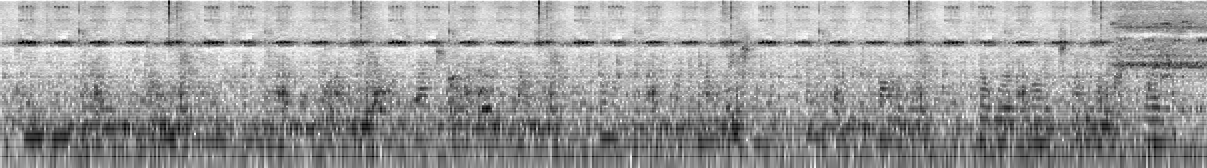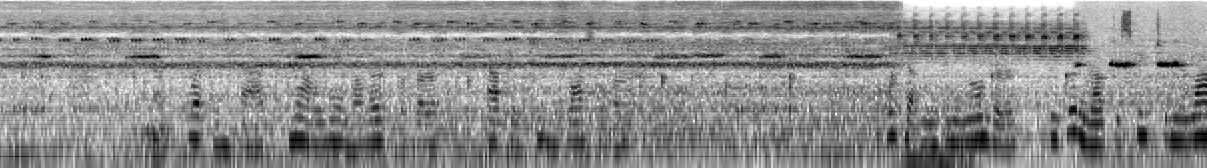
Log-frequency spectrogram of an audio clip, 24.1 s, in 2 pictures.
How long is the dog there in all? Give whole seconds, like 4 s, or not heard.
2 s.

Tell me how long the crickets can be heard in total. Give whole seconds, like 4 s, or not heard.
24 s.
